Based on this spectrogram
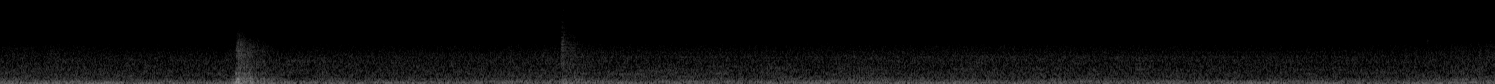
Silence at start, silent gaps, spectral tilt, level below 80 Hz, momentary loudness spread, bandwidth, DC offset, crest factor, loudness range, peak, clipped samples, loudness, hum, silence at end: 0 s; none; -7 dB/octave; -52 dBFS; 4 LU; 16 kHz; under 0.1%; 24 dB; 3 LU; -26 dBFS; under 0.1%; -50 LUFS; none; 0 s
